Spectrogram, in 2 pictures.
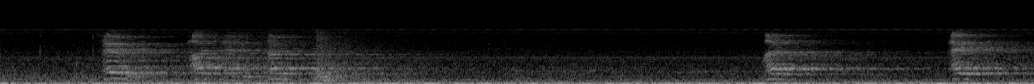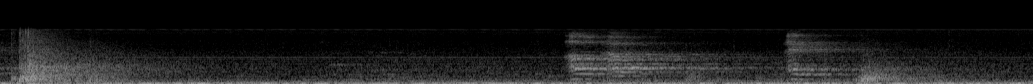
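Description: A man shouts drill commands that echo through a large hall.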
